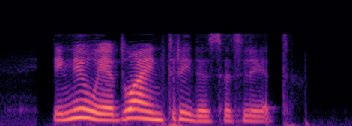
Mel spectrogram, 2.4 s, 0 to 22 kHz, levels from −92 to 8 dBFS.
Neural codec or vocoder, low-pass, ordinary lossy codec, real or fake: codec, 16 kHz, 0.5 kbps, X-Codec, HuBERT features, trained on balanced general audio; 7.2 kHz; none; fake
